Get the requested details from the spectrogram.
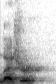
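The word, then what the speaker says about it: Legere: How do you pronounce his last name? Ledger? Ledger, yeah.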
